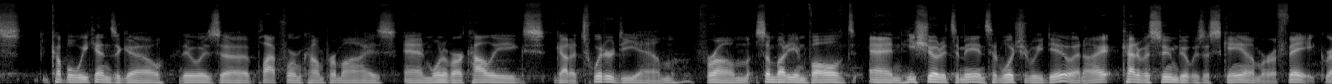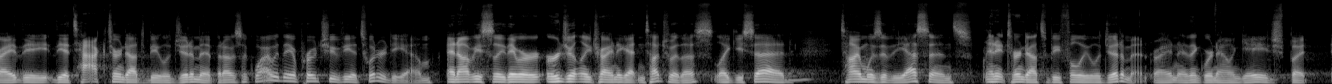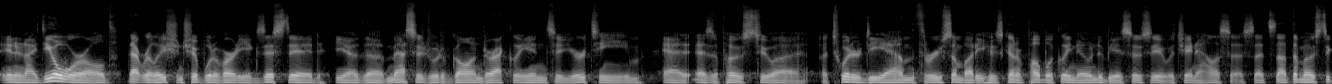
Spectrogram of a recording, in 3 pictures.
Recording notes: Joined live from New York City at the Chainalysis Links Conference.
